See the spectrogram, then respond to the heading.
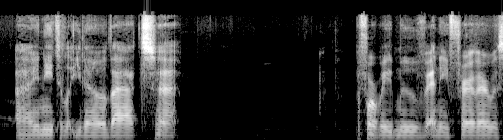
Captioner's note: speaking French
